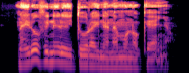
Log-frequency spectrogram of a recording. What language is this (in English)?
Kikuyu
